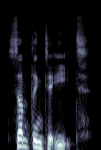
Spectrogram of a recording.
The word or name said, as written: Something to eat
